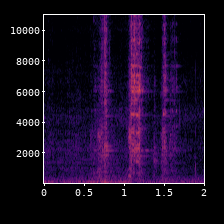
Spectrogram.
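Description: A stainless-steel stop piece on a homemade casket lowering frame being raised by hand into its blocking position: a few short metallic clinks and scrapes about a second in.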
